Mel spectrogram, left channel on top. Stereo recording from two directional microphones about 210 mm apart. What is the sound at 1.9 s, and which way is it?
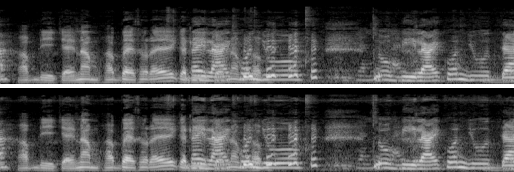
Speech, 55° right (ahead or behind).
